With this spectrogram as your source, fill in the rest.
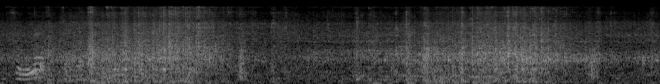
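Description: Toy trains rattle and whir along plastic tracks.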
